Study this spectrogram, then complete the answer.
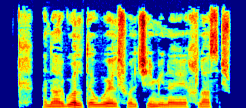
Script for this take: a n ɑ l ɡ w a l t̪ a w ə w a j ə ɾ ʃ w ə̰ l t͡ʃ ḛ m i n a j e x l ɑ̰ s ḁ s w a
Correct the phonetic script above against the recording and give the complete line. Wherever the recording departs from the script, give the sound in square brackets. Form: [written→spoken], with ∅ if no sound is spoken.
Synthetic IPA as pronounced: a n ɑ [l→ɾ] ɡ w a l t̪ a w ə w a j ə [ɾ→l] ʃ w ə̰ l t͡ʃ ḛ m i n a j e x l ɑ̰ s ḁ [s→ʃ] w a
